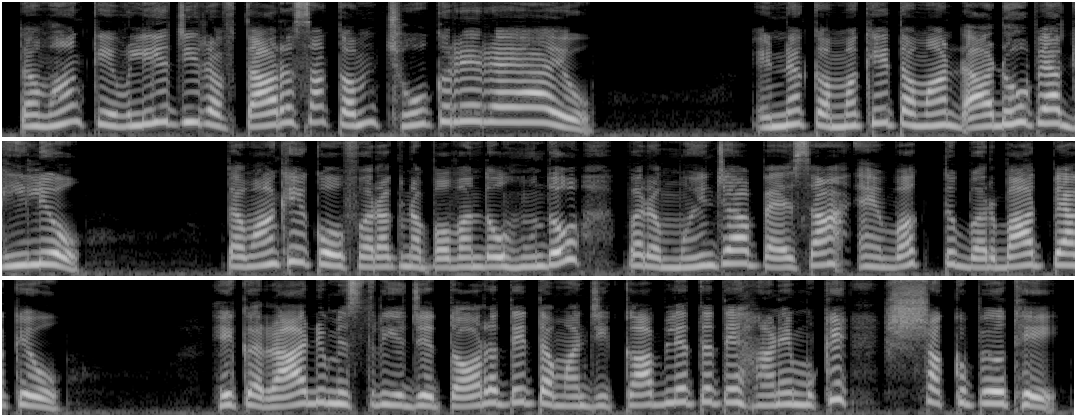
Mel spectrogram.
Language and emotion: Sindhi, angry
